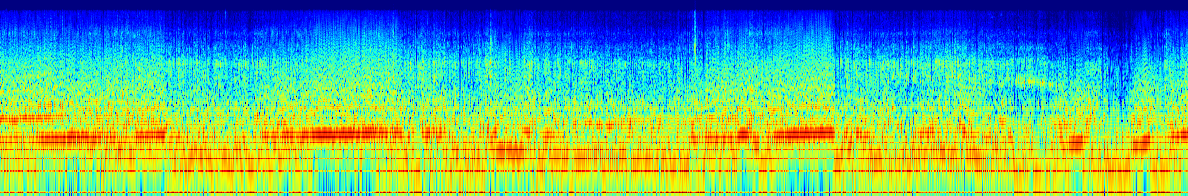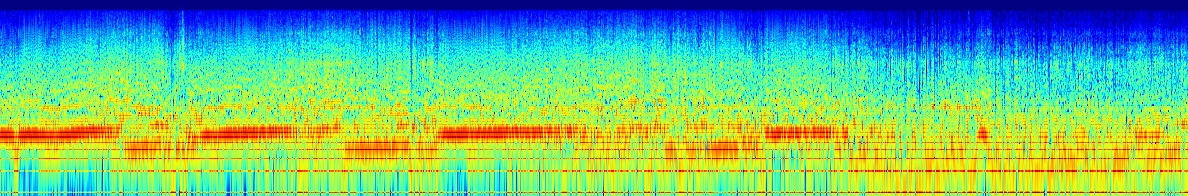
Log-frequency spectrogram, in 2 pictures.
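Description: Rally car engine at full stage pace, heard from inside the cabin: it revs up through the gears, its pitch climbing and dropping at each shift. About halfway it falls away as the car slows for a junction, then climbs hard again as it pulls away. Very loud throughout.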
